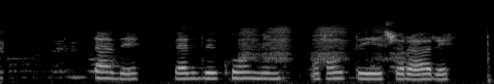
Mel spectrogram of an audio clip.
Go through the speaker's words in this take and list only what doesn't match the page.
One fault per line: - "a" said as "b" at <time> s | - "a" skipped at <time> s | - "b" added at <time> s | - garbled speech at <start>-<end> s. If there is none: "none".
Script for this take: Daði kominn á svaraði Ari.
- "verður" added at 1.8 s
- "hádegi" added at 3.3 s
